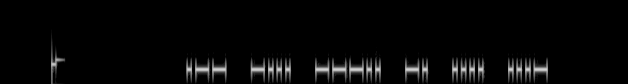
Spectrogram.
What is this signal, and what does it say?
Morse code, heard as a keyed tone, about 28 wpm, spaced as for 20 wpm, 700 Hz. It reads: WB8NHV
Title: USA Call Signs - 2x Character Spacing - 28wpm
